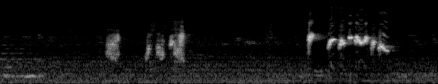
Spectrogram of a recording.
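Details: Morning song of a red-whiskered bulbul trained to provoke rivals into fighting: three short separate chirps, a pause, then a fast rolling run of bright whistled notes sliding downward at the end.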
